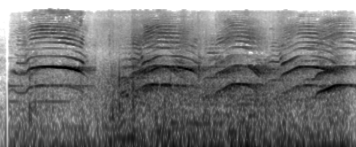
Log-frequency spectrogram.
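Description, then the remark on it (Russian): Peacocks crying in castle gardens on the steep bank of the Elbe (Laba), calling out at strangers: loud, nasal wailing calls with rising and falling pitch, several overlapping and repeating throughout with no pause, and no talking. “они встречают криками любого постороннего.”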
